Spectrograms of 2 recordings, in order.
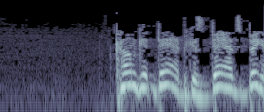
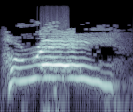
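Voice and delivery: shouted, much higher joyful hooray; hooray cry; 13 semitones higher, 14 dB louder than usual. Retold or imitated. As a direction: cheer it out at the top of the voice. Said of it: "finally they say".

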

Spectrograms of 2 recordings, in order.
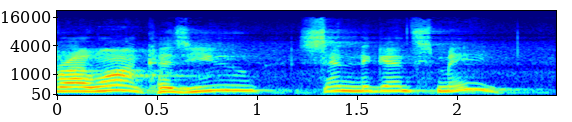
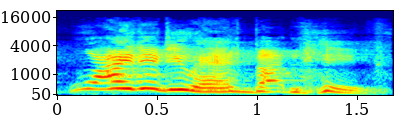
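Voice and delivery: a sudden loud, angry yell at the bully; 2 semitones higher, 10 dB louder than usual. Retold or imitated. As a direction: shout it in anger, retelling the headbutt. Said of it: "I yelled at him in anger".

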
